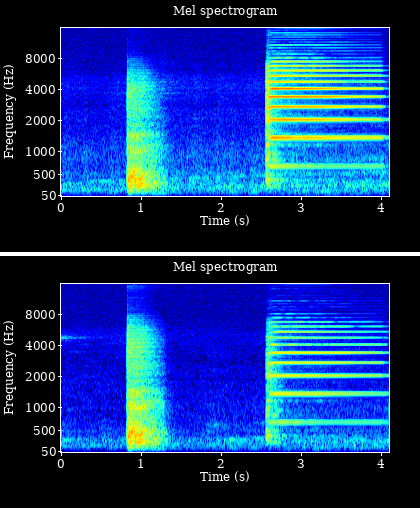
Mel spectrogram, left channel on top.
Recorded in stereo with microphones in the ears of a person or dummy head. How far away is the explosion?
About 0.7 m.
